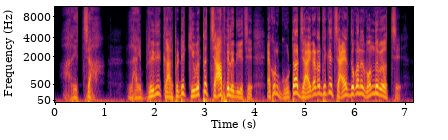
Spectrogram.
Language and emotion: Bengali, disgusted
